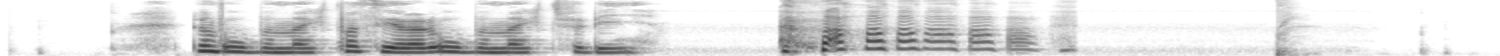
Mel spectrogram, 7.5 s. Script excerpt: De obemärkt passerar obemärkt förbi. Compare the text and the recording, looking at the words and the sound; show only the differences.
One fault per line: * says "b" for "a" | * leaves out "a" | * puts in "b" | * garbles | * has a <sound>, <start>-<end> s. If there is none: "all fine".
* has a laugh, 3.9-5.4 s
* has a thud, 6.4-6.6 s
